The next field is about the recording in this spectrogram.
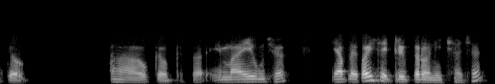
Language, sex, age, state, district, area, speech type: Gujarati, male, 18-30, Gujarat, Junagadh, urban, conversation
